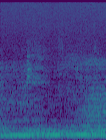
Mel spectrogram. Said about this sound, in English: Loud ass car.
